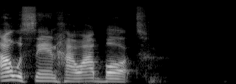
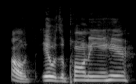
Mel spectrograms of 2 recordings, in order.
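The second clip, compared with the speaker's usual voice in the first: ordinary talk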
